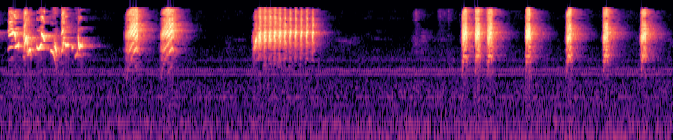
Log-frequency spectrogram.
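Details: Kinoi in a tutor recording for training songbirds, with long bursts and a clear voice: a jumbled quick twitter opens, followed by harsh descending notes, a rapid very high trill, then a run of short sharp chips.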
